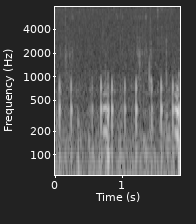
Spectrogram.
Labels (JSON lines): {"label": "biophony, knock croak", "recorder": "SoundTrap 300"}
